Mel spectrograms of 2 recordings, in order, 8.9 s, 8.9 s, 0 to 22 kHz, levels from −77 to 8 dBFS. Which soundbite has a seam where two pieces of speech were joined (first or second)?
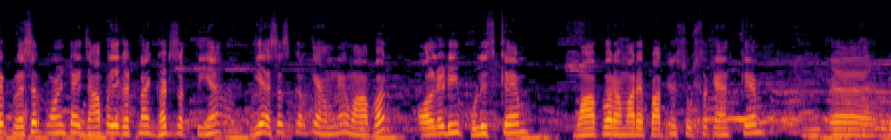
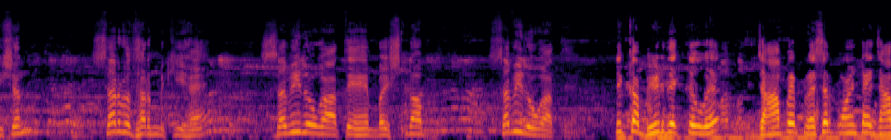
second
